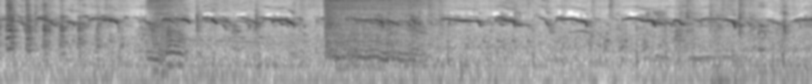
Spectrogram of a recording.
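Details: Overlapping chirps and clucks from a flock of chickens, broken by two bursts of broad rustling noise, with the chattering continuing steadily throughout.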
